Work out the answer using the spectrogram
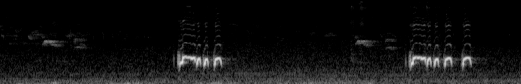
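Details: Melodious song of a zebra dove, a bird prized by collectors: two short phrases of rapid, bubbling coo notes about two seconds apart, each a stuttering run of four or five mellow notes.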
